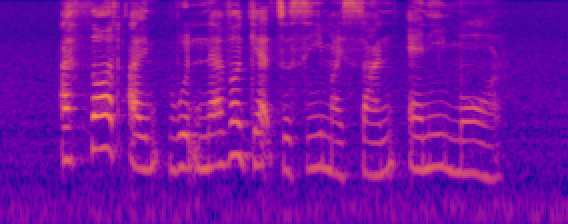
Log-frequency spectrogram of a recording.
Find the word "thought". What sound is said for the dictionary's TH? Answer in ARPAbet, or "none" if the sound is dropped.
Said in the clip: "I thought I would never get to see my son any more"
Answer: TH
